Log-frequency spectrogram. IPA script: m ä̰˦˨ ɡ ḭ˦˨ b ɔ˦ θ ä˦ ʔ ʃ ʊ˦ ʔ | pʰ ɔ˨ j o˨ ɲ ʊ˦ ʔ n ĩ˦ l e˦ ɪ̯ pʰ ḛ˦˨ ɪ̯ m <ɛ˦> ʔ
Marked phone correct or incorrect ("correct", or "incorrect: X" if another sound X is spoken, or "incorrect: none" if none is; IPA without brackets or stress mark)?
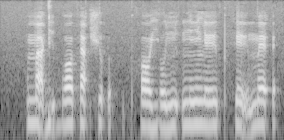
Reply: correct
